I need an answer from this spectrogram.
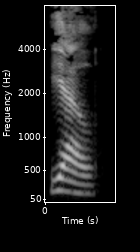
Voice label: "yell", us-english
